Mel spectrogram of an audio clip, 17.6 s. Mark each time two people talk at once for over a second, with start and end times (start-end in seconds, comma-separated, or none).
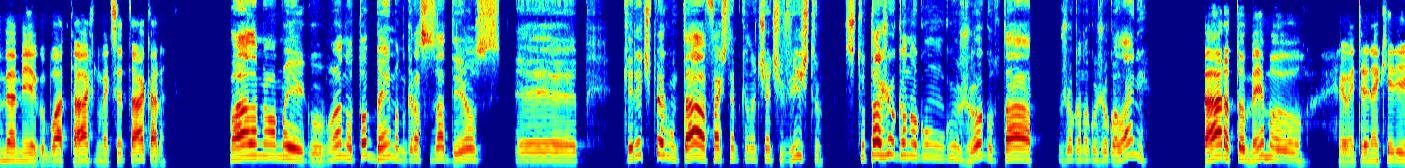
none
